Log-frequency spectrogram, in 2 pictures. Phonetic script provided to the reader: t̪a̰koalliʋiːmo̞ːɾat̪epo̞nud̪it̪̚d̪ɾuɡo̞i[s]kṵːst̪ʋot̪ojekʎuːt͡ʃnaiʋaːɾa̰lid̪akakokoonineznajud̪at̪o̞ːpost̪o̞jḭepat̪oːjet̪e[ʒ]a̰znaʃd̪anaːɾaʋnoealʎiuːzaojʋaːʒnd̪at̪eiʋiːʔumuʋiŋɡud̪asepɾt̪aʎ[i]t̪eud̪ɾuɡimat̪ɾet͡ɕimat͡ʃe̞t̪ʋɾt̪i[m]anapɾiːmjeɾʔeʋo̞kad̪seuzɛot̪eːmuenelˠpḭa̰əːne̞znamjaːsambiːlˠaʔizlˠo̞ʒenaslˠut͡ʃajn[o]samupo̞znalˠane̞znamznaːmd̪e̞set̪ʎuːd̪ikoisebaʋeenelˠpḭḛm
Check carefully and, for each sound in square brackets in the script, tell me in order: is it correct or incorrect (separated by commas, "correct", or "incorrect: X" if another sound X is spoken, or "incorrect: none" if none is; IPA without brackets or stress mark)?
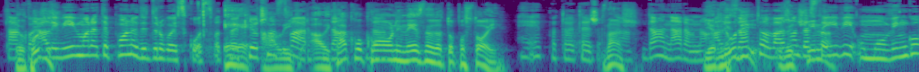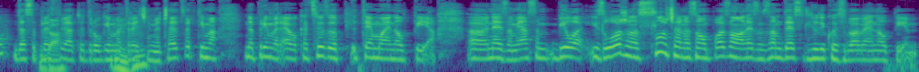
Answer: correct, correct, incorrect: a, correct, correct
